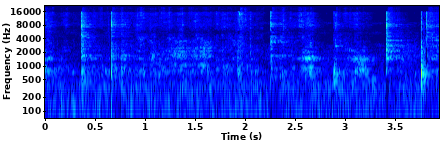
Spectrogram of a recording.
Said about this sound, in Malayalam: ഗ്രേവി ഈ ബാറ്റർ നന്നായിട്ടൊന്ന് മിക്സ് ചെയ്തെടുക്കാം.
